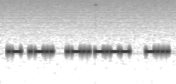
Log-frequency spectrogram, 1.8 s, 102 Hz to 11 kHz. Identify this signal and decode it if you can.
Morse code, heard as a keyed tone, about 50 wpm, 630 Hz, with radio noise. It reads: ALLY B
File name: archived / CRSnet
